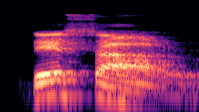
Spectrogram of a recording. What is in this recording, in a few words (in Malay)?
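"desar", Malay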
